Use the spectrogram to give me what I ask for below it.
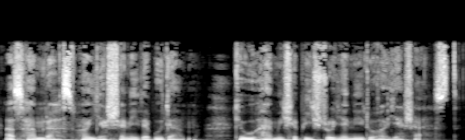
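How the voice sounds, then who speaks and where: A man reading war memoirs aloud in a slow, solemn, scripted narration that sometimes sinks to a soft whisper. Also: sits low, little pitch movement, breathy edge, no room sound.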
